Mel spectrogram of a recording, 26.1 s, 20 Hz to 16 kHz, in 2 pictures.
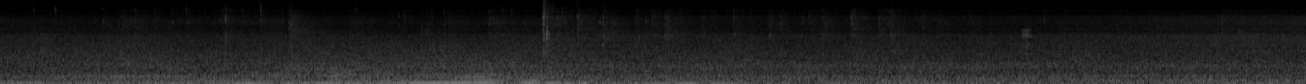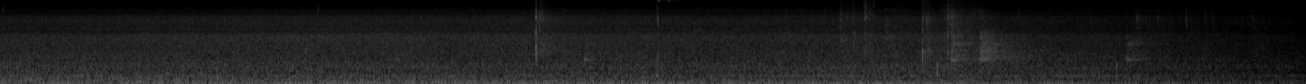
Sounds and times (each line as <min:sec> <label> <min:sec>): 0:00.0 hum of surrounding traffic 0:19.5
